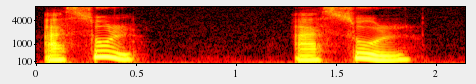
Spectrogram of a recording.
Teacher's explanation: again it has two syllables and we're going to stress the last one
